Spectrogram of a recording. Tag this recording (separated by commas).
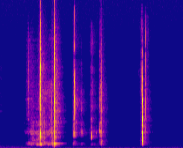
Mechanisms, Camera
